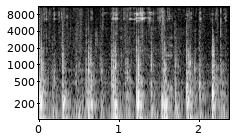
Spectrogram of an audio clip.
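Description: A group of soldiers in metal armour hurrying on foot: a quick, steady tread of about three to four steps a second, each step a low thud with the armour plates jangling.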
